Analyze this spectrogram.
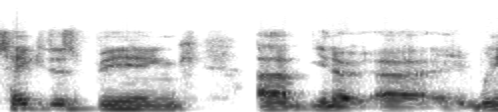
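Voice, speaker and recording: A man talks at a fairly quick pace. He has a British accent. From Britain. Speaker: executive protection professional. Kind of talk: webinar interview. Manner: hesitant, repeats words.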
